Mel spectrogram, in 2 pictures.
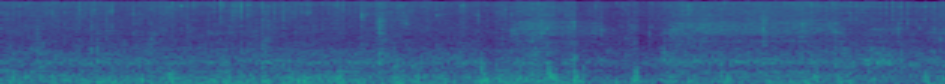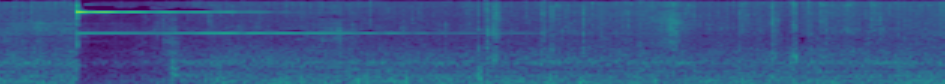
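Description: Wind and road noise rushing over the microphone while riding a bicycle, with a single ring of a bicycle bell about three and a half seconds in, its high tone hanging on for about a second. The bell warns walkers ahead on the path.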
